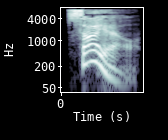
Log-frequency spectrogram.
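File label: "sial", British English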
